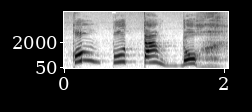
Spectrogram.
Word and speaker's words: computador: falei com mais força computador odor é a sílaba que eu destaco ao pronunciar hipopótamo hipopótamo é onde tem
